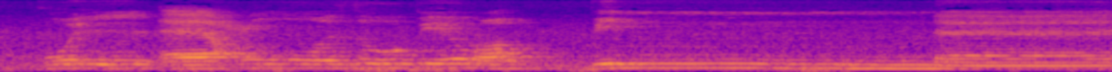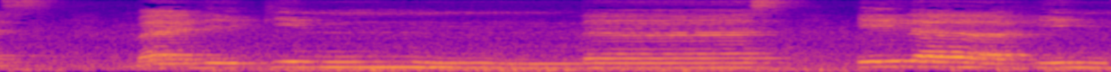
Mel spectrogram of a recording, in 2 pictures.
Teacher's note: Wajibal ghunnah ini kena didengungkan dua harakat. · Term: wajib dengung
